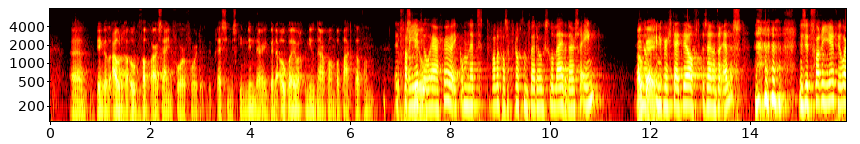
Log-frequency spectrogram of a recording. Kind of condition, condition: setting, live audience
